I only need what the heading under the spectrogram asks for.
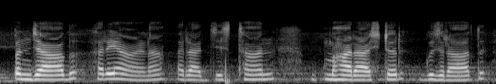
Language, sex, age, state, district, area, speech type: Punjabi, female, 18-30, Punjab, Fatehgarh Sahib, rural, spontaneous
